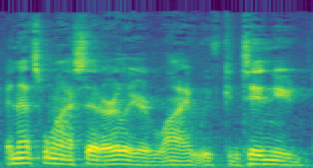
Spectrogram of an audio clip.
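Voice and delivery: ordinary talk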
